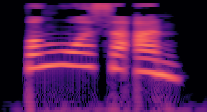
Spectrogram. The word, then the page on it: penguasaan: Indonesian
